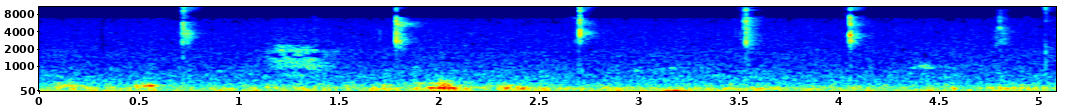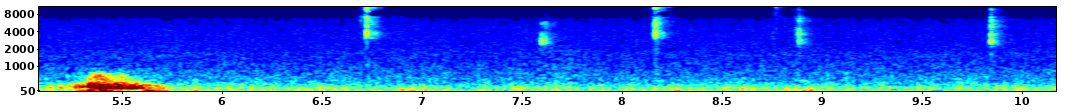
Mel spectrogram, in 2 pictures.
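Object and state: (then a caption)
Bar soap being scored. A thin, needle-like blade held in pink-nailed fingers scratches and scores lines into a solid, palm-sized, pink-and-white striped bar of soap held in one hand. About twelve short, bright clicks tick out across the clip. A duller, louder low thump comes near the middle, over a faint low hum.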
